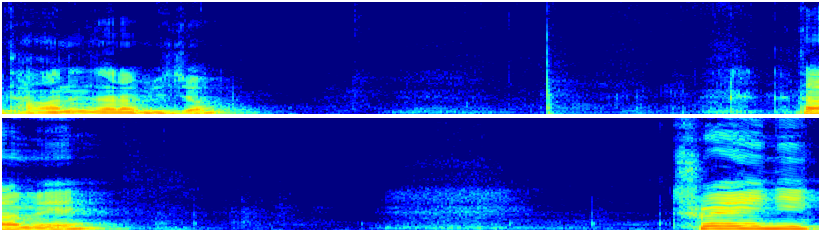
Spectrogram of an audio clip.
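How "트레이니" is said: 트레이니 said as English "trainee"; teacher reading 트레이니 aloud; English word said slowly. Shown as a demonstration. Teacher announces the word to the class, clearly. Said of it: "교육하다".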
